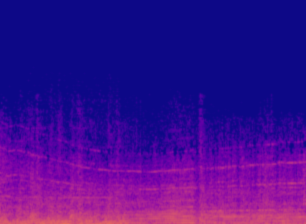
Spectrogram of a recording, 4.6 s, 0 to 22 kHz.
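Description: A race car engine in the Gran Turismo 7 video game during qualifying at Donington, a loud continuous high-revving drone with shifting engine tones and faint tire noise, no talk.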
